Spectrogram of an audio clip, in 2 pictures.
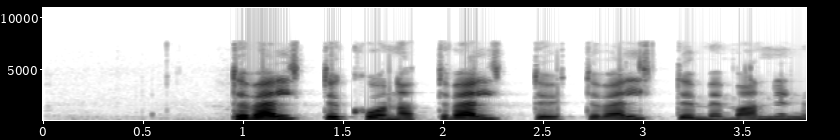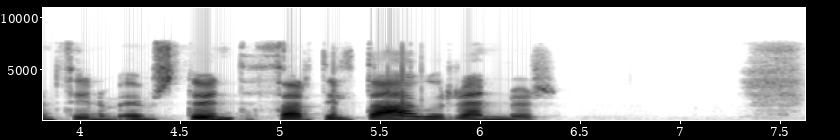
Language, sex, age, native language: Icelandic, female, 30-39, Icelandic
